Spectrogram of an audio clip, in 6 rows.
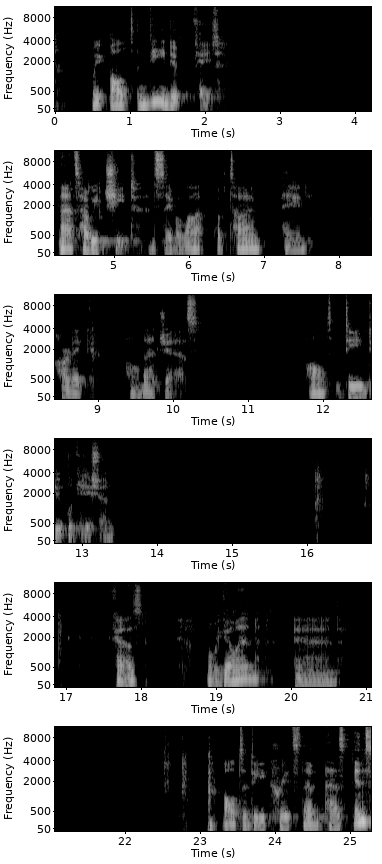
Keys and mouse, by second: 0.9 alt+d, 1.4 g, 4.7 g, 5.9 click, 6.5-13.4 middle drag, 6.5 g, 8.5 alt+d, 11.6 alt+d, 12.3-16.5 typing, 13.4 click, 13.6 middle click, 14.2 click, 14.3-15.7 middle drag, 15.7 click, 15.9-17.3 middle drag, 17.3 click, 17.4-18.8 ctrl+middle drag, 17.7 ctrl+Tab, 18.8-22.9 drag, 18.9 z, 19.4 r, 22.5 ctrl+r, 22.9-25.2 shift+middle drag.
